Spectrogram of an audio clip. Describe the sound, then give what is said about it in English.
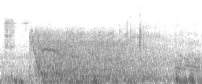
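A blast explosion in a video game bursts in with a broad, rushing roar that holds steady and loud for the rest of the moment. Low thuds break through it a few times. “Extend the bridge first and then blast. I think I just blasted it.”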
